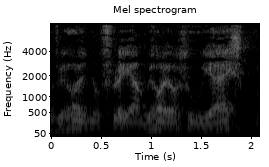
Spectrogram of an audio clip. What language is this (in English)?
Danish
